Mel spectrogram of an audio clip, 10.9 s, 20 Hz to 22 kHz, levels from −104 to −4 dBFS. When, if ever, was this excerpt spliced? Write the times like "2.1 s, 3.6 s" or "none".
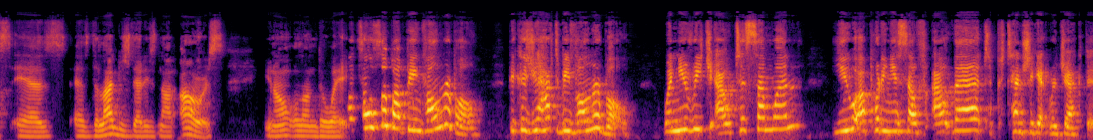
none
